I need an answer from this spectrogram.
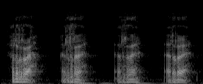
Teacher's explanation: short, crisp, trilled, nice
